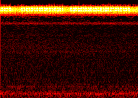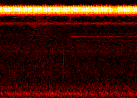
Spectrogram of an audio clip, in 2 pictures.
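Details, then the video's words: Red cricket calling at night, a sustained shrill high trill with short momentary breaks, over gentle low-frequency background noise. "How Red Cricket Produce Sounds Fx Nightmare"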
